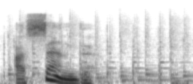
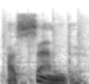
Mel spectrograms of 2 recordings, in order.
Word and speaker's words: ascend: And then ascend, ascend. C in ascend is silent.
